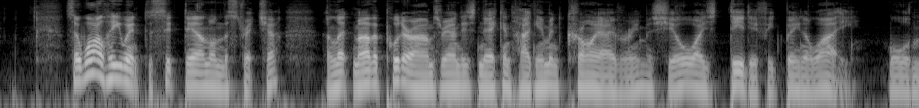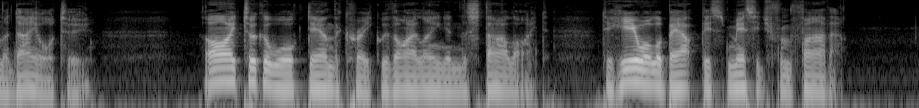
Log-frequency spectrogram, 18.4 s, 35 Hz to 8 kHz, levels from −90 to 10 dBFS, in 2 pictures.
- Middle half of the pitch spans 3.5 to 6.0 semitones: No, average, 3.1 semitones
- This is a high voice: No, very low, 95 Hz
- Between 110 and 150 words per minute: No, average, 195 wpm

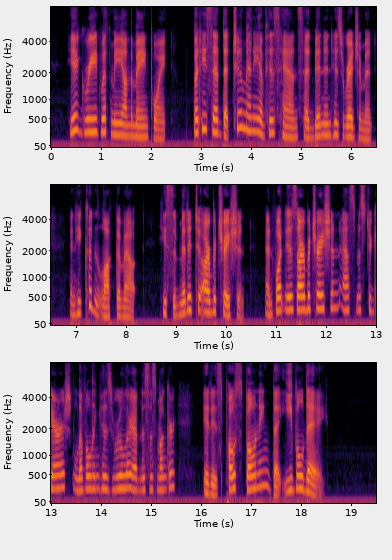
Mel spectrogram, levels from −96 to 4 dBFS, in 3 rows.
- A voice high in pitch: Yes, high, 225 Hz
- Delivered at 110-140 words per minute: No, average, 155 wpm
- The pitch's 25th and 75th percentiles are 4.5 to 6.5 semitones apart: Yes, average, 5.3 semitones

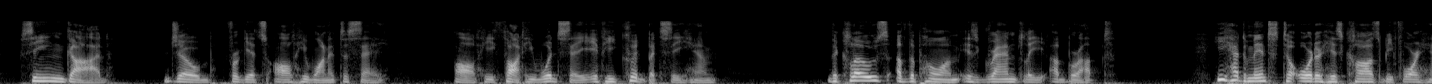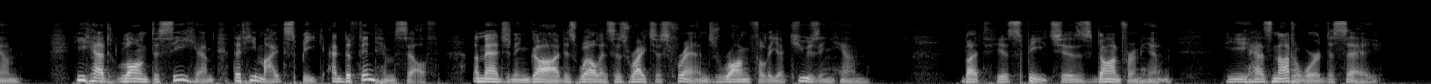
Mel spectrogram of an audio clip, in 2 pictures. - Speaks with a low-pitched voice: Yes, low, 115 Hz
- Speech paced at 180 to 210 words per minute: No, average, 160 wpm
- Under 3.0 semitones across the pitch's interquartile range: No, average, 4.6 semitones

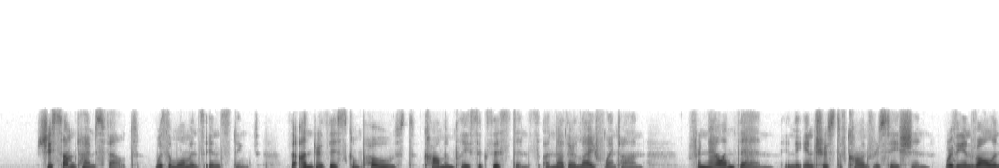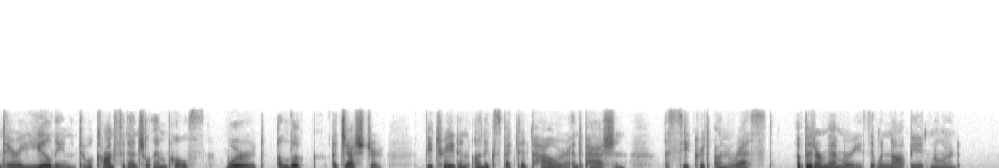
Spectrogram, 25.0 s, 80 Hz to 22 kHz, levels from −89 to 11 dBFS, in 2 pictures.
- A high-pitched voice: Yes, high, 195 Hz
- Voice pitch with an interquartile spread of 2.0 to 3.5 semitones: Yes, average, 2.9 semitones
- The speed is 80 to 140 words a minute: Yes, slow, 135 wpm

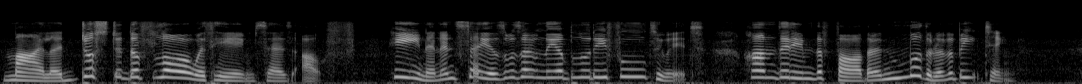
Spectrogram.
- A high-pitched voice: Yes, very high, 280 Hz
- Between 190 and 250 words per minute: No, average, 150 wpm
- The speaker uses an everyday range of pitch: No, wide, 9.0 semitones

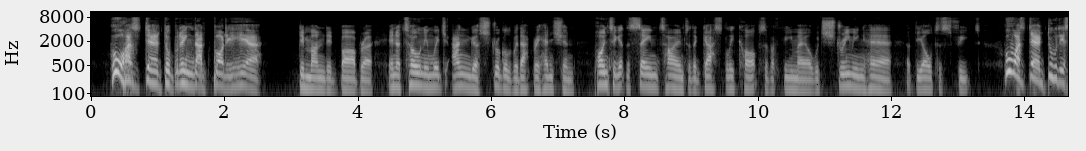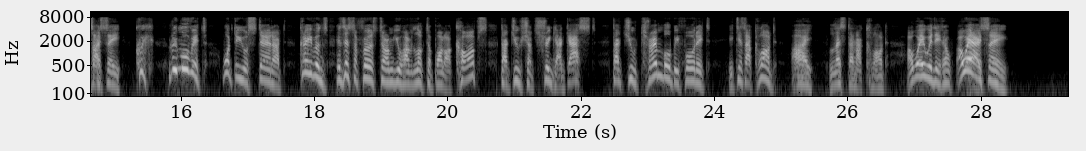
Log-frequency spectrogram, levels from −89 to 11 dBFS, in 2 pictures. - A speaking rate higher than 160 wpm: Yes, average, 185 wpm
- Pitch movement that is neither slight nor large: No, wide, 8.5 semitones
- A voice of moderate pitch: Yes, medium, 155 Hz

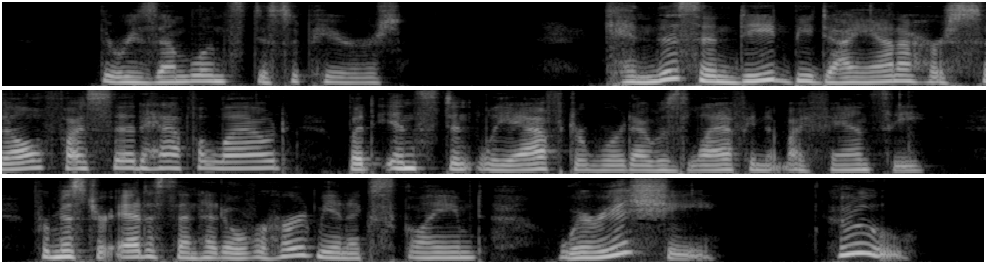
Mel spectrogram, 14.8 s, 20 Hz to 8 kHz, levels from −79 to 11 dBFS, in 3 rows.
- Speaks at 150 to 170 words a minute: No, average, 140 wpm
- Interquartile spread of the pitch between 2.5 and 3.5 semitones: No, average, 4.1 semitones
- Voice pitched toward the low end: No, high, 190 Hz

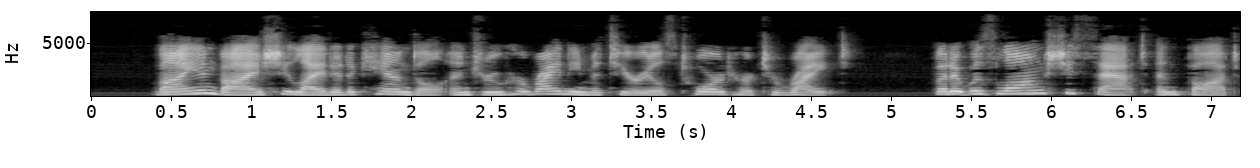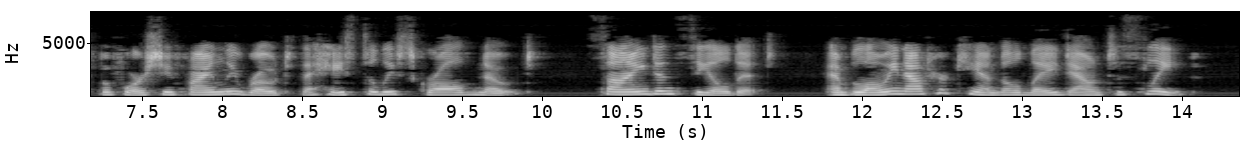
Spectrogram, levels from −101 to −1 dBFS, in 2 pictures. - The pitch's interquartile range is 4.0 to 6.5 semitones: Yes, average, 4.3 semitones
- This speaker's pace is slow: No, average, 190 wpm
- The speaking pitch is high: Yes, high, 200 Hz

